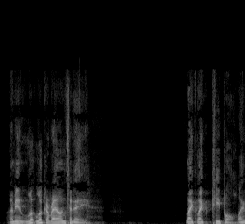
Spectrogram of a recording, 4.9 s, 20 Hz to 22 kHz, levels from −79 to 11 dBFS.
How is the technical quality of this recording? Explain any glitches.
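One glitch stands out, an AAC frame loss with concealment at 1.67 to 1.74 s, just after "mean look look around". About 43 ms of audio went missing, which fits a single lost frame. The decoder rebuilt that stretch from the last good spectrum with randomised phase, so it sounds like a brief smeared, noisy, phasey blur. A plain dropout would leave a hard silent hole or click instead of this filled-in wash, and the loss is too short to decay to a faint noise floor.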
